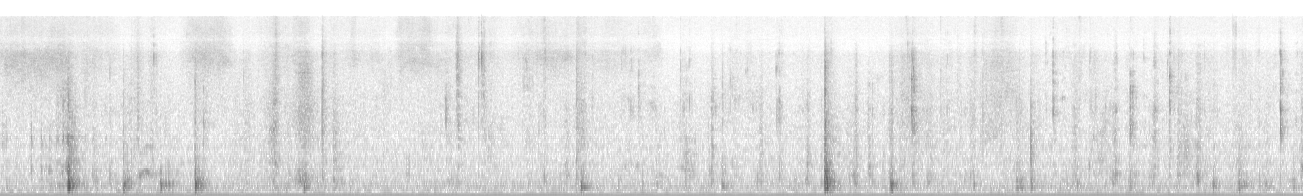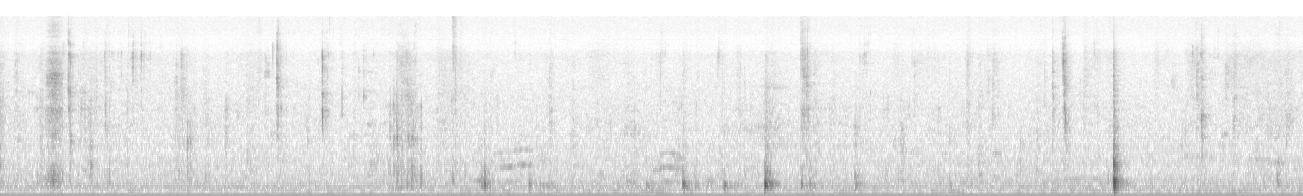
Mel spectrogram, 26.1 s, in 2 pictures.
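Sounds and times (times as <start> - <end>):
chewing and lip-smacking: 4.4 - 17.7, 21.0 - 24.1, 24.7 - 26.0.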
